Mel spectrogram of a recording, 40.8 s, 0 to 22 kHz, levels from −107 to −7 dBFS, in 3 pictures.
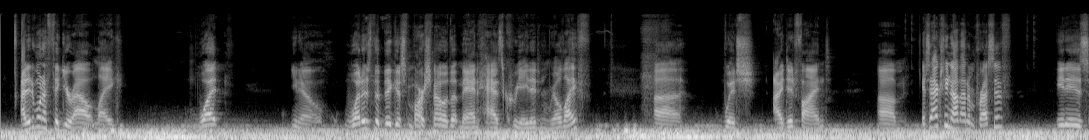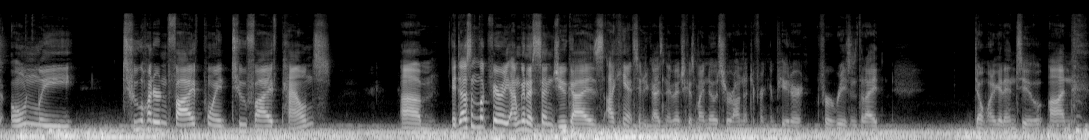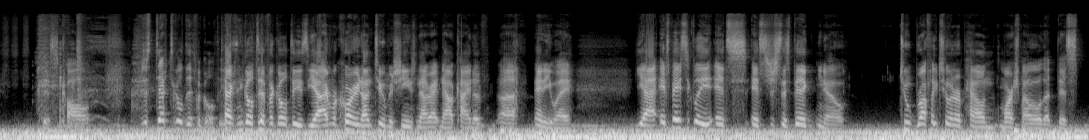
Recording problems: low rumble; loud; throughout; 9 dB below the speech

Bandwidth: 15 kHz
